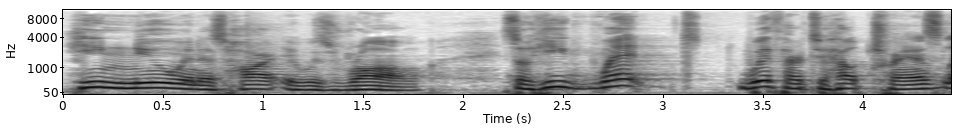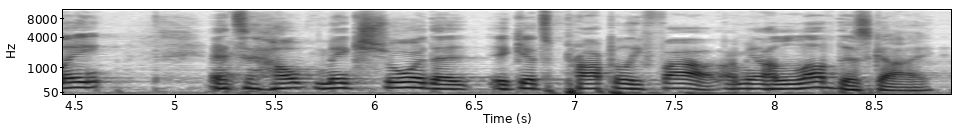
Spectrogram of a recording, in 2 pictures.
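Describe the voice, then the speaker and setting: A podcast host chats casually, his voice dark and mellow yet a little high, at normal speed. He sounds excited and keeps repeating phrases for emphasis.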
